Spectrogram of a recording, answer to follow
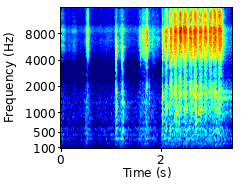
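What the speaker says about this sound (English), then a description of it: "I'm just going to kind of scrape out the material that ended up in the holes there, just using the back side of my hobby knife" A hobby knife's back edge scrapes debris out of holes in a model rocket nose cone. A few scattered scratches come first, then a steady run of quick rhythmic rasping strokes, close up and fairly loud.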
